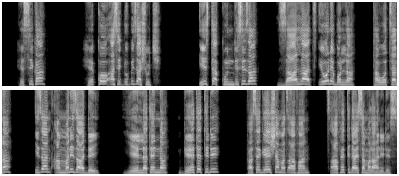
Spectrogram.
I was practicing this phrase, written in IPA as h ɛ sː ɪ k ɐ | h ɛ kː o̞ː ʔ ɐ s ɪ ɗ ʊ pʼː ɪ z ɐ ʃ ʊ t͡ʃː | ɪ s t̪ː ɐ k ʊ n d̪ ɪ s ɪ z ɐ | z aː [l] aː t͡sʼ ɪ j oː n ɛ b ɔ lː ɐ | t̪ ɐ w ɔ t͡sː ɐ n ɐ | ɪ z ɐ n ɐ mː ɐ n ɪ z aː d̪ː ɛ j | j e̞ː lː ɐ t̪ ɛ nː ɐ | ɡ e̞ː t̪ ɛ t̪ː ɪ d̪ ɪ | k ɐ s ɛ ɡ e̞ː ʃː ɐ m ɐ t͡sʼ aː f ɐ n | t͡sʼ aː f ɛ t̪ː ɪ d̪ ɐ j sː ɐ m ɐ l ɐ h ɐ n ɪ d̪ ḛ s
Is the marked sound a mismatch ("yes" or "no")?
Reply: yes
